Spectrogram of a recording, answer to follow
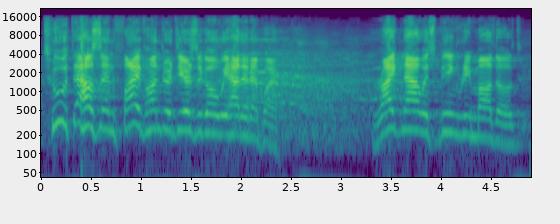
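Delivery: put-on loud, proud Persian-accented lecture; proud dad, Persian accent. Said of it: "And my dad would say".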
